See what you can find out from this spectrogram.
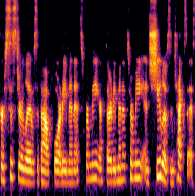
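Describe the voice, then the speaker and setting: Bright and sharp in tone, a woman talks at a very fast pace. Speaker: book channel host. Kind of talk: casual chat.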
